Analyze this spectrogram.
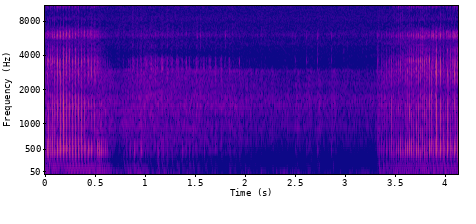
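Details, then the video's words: Teddy the Olde English Bulldogge asleep, snoring: a loud buzzing snore at the start, a soft crackly breath, then another loud rattling snore. "Six minutes of a snoring olde English bulldog"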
